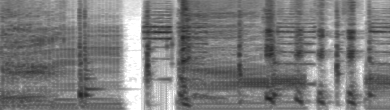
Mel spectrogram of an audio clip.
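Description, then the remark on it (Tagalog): Several short, throaty burps in quick succession, loud, with a brief silent gap near the start and a steady tonal hum running underneath. “Para may mga padighay-dighay pa tayo dyan.”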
